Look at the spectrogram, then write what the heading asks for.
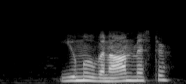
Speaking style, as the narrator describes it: Tom said hesitantly

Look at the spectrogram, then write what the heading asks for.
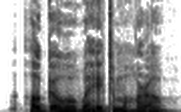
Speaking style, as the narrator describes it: said meekly

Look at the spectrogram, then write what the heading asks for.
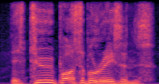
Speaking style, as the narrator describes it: shouted Professor Petra from the dimension next door

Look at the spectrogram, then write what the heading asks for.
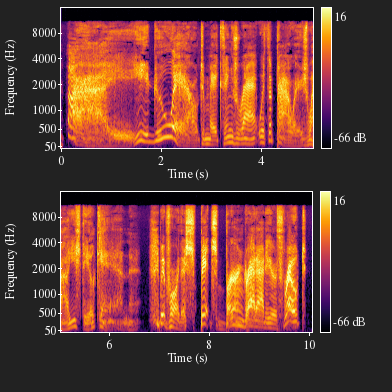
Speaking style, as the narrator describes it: She cackled

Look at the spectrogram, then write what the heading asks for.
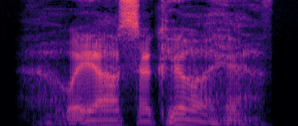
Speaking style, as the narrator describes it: said Hasek coldly

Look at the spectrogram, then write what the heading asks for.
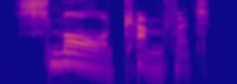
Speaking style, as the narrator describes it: snarled Kingsley

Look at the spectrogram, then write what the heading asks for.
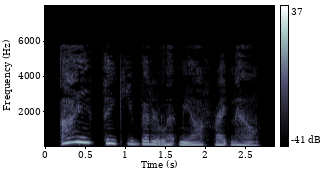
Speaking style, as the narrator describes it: she said quietly

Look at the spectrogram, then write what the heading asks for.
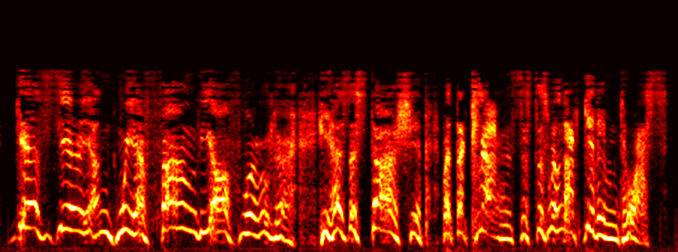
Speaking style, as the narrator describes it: Barissa shouted

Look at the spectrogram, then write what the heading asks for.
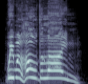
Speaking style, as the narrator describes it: shouted Nemuel

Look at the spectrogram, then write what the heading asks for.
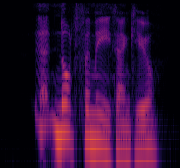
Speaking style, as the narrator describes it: Brocklaw said hastily

